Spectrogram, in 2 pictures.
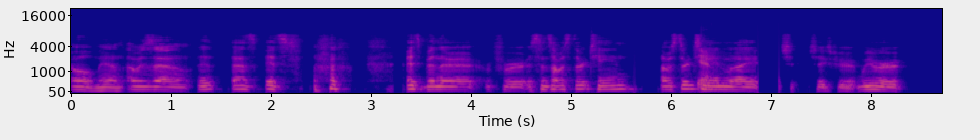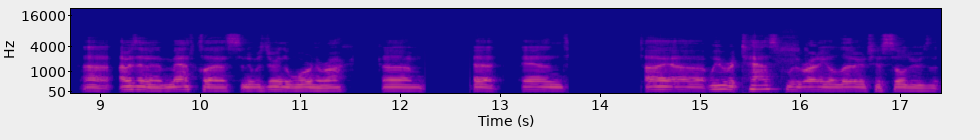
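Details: Vocal tic from Tourette syndrome in an adult male veteran, an involuntary recurring single-word tic blurted mid-sentence.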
